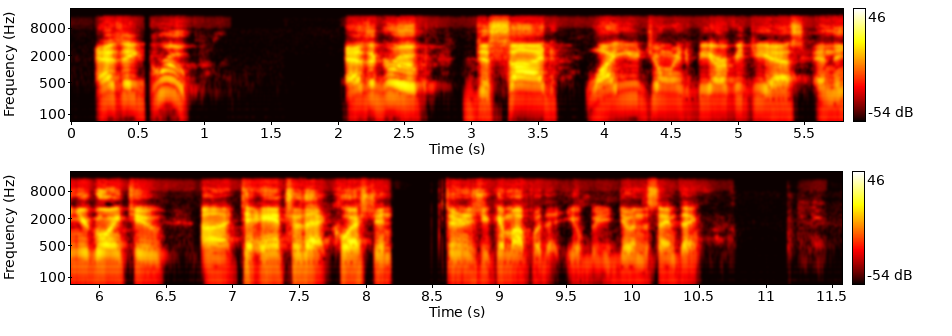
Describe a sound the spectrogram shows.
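A man speaks with animation in a large room, heard through a microphone.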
